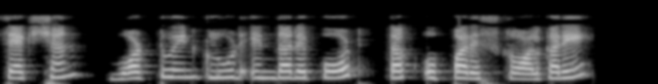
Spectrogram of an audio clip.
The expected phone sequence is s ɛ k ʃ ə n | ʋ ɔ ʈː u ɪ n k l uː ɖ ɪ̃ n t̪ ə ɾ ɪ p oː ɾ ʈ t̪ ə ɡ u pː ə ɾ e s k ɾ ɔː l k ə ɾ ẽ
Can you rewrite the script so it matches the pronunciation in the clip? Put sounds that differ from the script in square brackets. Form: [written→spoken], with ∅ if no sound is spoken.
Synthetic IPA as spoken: s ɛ k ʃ ə n | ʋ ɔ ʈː u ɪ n k l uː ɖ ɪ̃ n [t̪→d̪] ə ɾ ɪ p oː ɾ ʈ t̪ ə [ɡ→k] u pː ə ɾ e s k ɾ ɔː l k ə ɾ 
